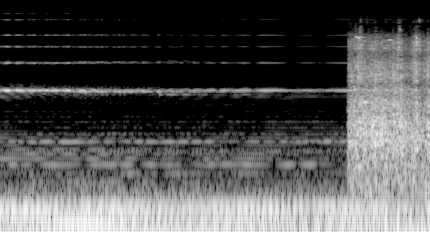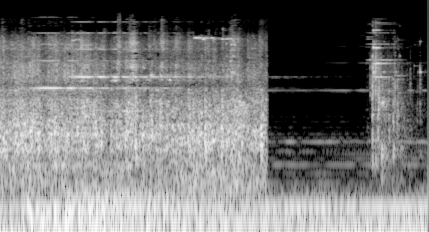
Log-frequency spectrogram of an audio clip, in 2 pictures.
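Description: Animated-film soundtrack: a low steady drone with a thin steady high tone over it. About three and a half seconds in, a loud noisy hiss and crackle sound effect comes in, lasts about three seconds and cuts off suddenly.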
